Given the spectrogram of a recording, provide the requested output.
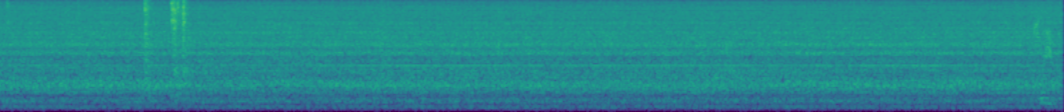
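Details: Old oil-fired boiler after leak repair with boiler seal and a refill: even, steady burner roar with no sputter, puffing or pulsing; burner firing cleanly and holding its flame.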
